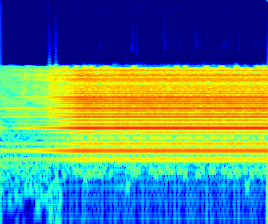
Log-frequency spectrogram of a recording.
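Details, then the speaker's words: Western Electric Princess touch-tone telephone with an amplified handset plugged into the line; the dial tone through the earpiece is strong and loud, so receiver volume works normally. "now we're going to go ahead and plug this telephone in you hear how loud that is"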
